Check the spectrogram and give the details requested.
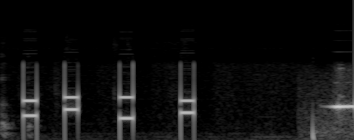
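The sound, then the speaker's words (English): A phone number is dialed: four crisp, loud touch-tone keypad beeps in quick, slightly uneven succession, then a click and the start of a steady line tone. “I'm about to dial the phone number and get him on the phone”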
